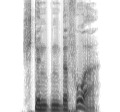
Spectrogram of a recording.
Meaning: first/third-person plural subjunctive II of bevorstehen
- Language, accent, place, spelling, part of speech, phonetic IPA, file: German, Germany, Berlin, stünden bevor, verb, [ˌʃtʏndn̩ bəˈfoːɐ̯], De-stünden bevor.ogg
